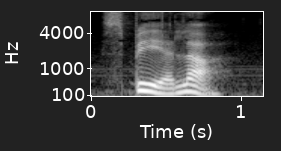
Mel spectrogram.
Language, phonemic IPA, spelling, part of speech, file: Swedish, /²speːla/, spela, verb, Sv-spela.ogg
- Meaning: 1. to play; a game, a tune, a melody, an instrument or a role 2. to gamble 3. to wind (ropes and such)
